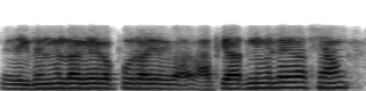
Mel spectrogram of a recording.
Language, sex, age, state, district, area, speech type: Hindi, male, 30-45, Rajasthan, Bharatpur, rural, conversation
